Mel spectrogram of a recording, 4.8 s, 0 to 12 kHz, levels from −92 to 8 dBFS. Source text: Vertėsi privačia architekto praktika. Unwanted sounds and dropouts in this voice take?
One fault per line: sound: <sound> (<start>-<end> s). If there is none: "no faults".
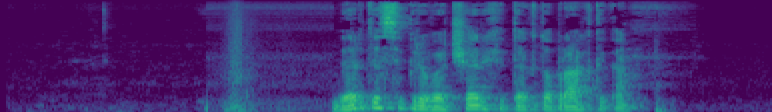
sound: whoosh (1.4-1.9 s)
